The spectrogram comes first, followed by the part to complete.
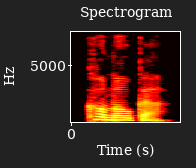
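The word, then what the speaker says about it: Komoka: I pronounce it. Kamoka.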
